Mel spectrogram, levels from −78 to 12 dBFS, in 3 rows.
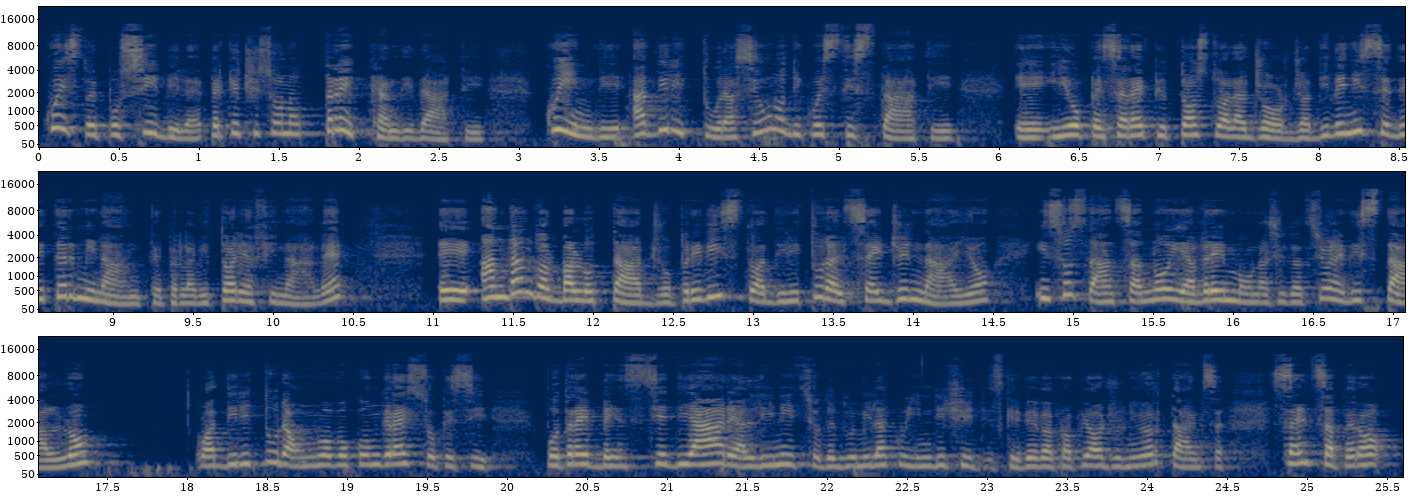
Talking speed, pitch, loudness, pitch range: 150 wpm, 240 Hz, -23 LUFS, 205-270 Hz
